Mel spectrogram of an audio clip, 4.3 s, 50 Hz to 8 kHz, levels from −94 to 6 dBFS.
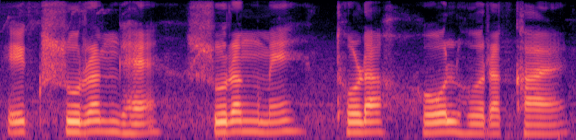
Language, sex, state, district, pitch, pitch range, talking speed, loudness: Hindi, male, Uttar Pradesh, Jalaun, 165 Hz, 150-170 Hz, 140 wpm, -17 LUFS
